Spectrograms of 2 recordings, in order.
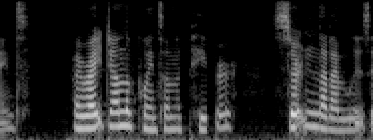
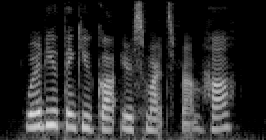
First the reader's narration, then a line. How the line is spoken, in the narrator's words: Mom laughs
